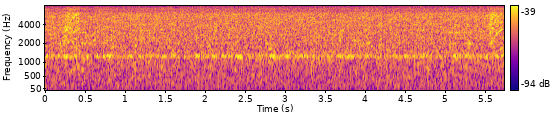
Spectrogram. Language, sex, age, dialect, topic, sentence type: Maithili, male, 25-30, Bajjika, banking, question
